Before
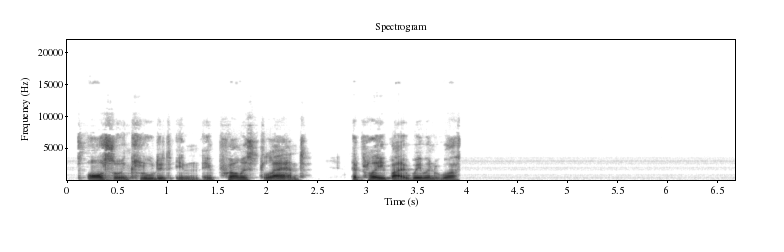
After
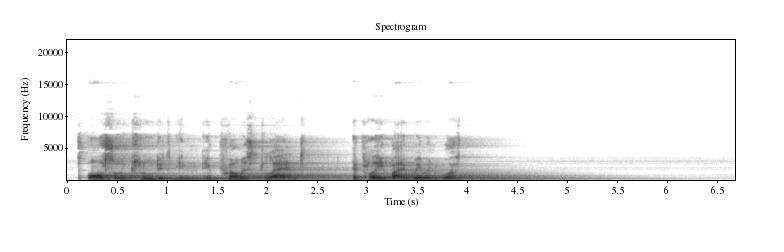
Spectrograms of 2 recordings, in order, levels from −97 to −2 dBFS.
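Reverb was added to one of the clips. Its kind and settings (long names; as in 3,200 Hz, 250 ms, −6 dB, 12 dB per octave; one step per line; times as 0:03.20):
feedback delay network reverb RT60 2.3 s, low-frequency decay 1.45×, high-frequency decay 0.55×, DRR 8 dB
level −1 dB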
